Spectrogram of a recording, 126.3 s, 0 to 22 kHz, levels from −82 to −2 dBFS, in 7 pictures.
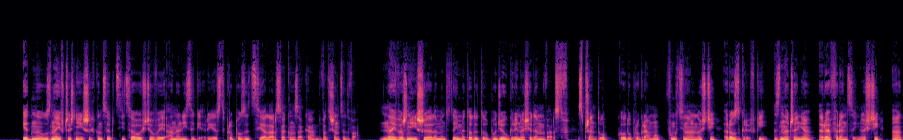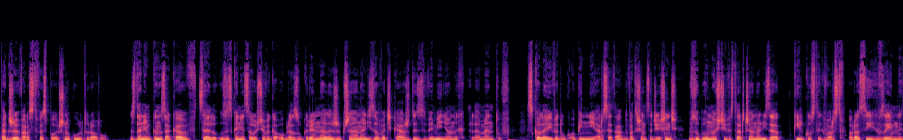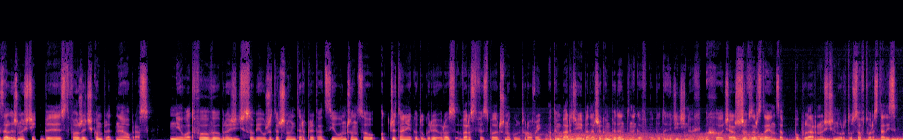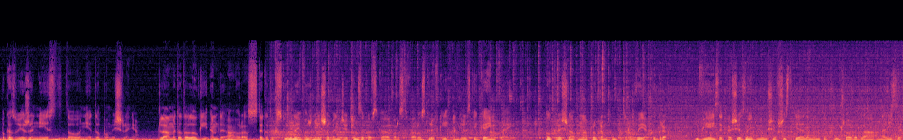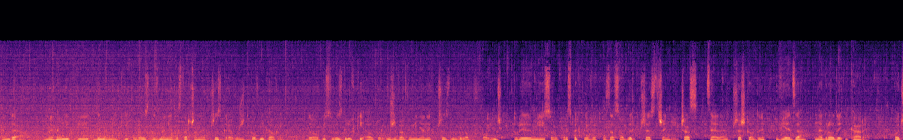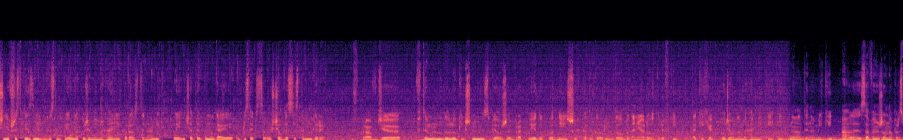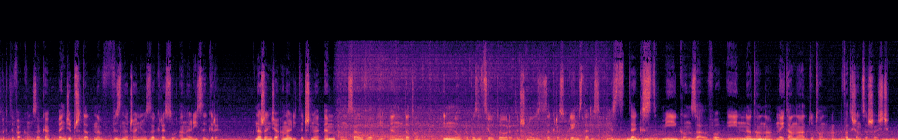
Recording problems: rain or running water; loud; from 46 s on; 6 dB below the speech

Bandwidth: 15.5 kHz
